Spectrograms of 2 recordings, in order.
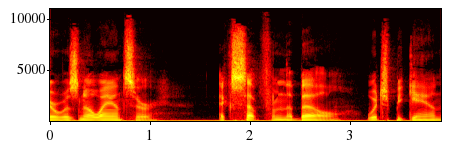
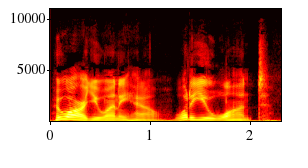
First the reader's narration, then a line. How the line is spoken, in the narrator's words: I called out as loudly as I could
